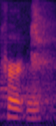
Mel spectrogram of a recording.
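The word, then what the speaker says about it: Kirton: The blacked out name is Major Curtin, K-I-R-T-O-N. In the FBI document it says C-U-R-T-A-N, but his name is pronounced Curtin, but it's K-I-R-T-O-N. Major Curtin tells the FBI that what it is a weather balloon.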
